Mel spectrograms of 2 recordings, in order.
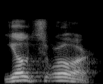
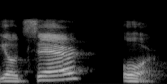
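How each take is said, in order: First: The two words are run together without a break. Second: The two words are kept apart with a break. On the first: The speaker calls it wrong. "It shouldn't sound like" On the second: The speaker calls it right. "You should say ... And you should pause between the word Yotzer"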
